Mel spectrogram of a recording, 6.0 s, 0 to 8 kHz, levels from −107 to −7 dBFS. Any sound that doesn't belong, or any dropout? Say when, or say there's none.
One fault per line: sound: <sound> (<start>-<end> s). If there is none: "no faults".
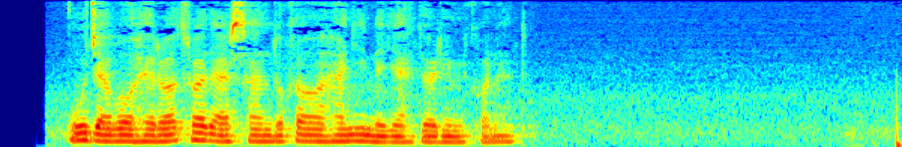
no faults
